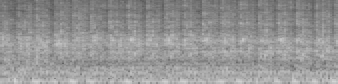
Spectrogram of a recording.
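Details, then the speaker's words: Honda Air Blade scooter at idle: a fast metallic rattle over the steady idle, loudest on one side of the engine and louder still when revved; cam chain slapping from a failed tensioner. "phần bên này kêu khá là to đúng không ạ Đây là da đen pi anh em nhé tốc độ cầm chừng"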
